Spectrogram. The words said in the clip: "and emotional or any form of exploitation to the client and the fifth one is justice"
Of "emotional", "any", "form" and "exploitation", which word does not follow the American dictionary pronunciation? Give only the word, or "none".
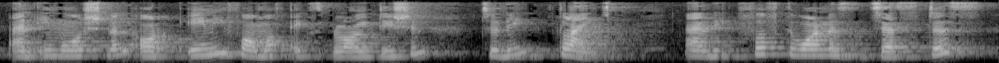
none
